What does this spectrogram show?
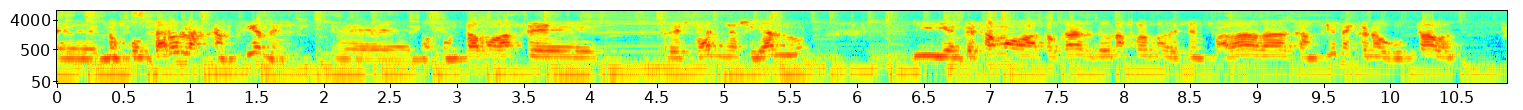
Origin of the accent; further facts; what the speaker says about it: Elda, Valencian Community, Spain; Vengo de Alicante, de la provincia de Alicante, concretamente de Elda.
